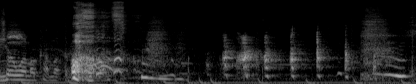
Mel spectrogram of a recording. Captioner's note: all laugh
